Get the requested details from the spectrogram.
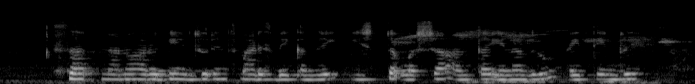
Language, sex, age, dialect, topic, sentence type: Kannada, female, 25-30, Dharwad Kannada, banking, question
